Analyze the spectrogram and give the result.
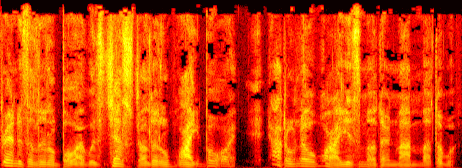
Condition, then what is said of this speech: Vocal cord paralysis. And I have to put my finger up there to close it up to talk.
